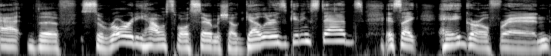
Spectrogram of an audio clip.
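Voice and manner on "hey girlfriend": put-on scary movie voice. Recalling a movie scene, quote Ghostface's phone call in the Ghostface scary-movie voice. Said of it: "in like the scary movie voice".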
